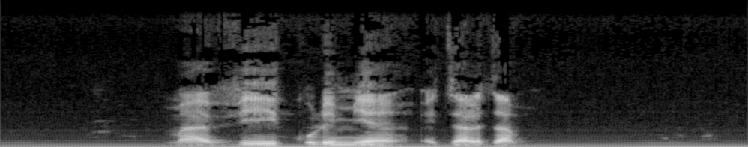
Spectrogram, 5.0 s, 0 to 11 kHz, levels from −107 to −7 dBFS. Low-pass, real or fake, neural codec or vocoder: 9.9 kHz; real; none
